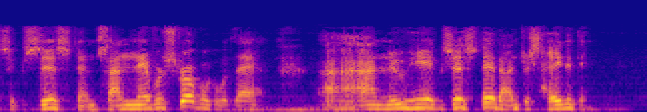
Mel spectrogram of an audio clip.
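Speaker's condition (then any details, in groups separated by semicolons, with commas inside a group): Cerebral palsy; cerebral palsy from birth, uses electric wheelchair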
